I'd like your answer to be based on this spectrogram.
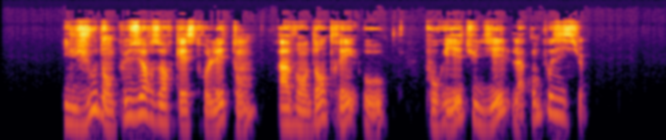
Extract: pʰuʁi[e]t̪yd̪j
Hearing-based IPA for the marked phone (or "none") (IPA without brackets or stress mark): e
